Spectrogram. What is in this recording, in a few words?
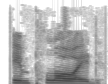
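"employed", American English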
